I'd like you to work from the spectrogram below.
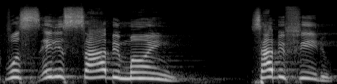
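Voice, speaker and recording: High-voiced Brazilian woman preaching. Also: lively intonation, slow. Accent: Brazilian Portuguese. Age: middle-aged. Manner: emotional, pleading, repeats phrases for emphasis. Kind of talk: sermon. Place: church. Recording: church hall reverb.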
